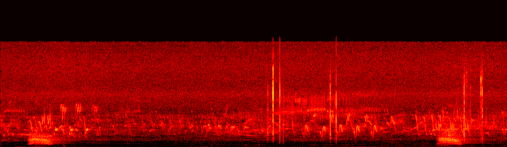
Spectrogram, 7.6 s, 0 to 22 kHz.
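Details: Female roe deer barking, with a male roe deer present, 16 May 2022: two short, harsh, hoarse barks about six seconds apart, rising clearly above a steady chorus of songbirds.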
